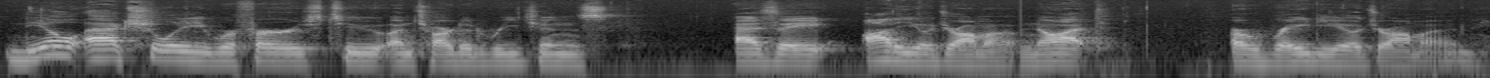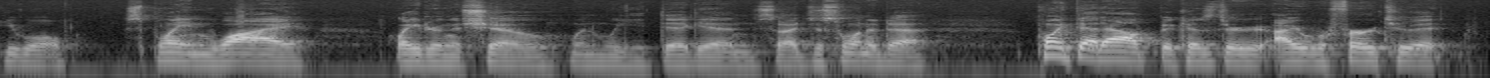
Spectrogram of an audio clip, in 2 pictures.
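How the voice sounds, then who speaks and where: A man's voice: fairly low pitch, unhurried, darkish tone, no echo. A man hosting a radio show, chatting casually in a jokey, rambling way with frequent digressions. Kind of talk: casual, rambling interview chat.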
